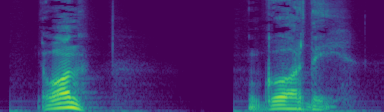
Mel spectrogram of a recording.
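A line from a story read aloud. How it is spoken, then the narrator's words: Hoarse repetition. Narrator (Russian): хрипло повторил Квакин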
